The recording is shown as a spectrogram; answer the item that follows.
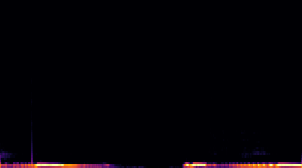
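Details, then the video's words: {'text': 'Puter pelung dove, one of two birds in a tutoring recording for songbirds, giving two long, low, resonant coos separated by a second of silence, each note held and gently wavering.'} "PUTER PELUNG MASTERING || SUARANYA BIKIN MERINDING"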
